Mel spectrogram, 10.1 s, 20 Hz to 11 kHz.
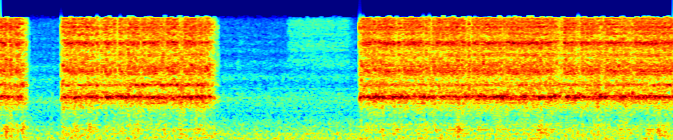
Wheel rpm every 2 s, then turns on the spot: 170, 100, 90, 220, 220.
2-4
